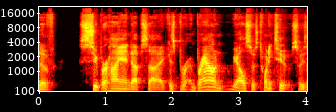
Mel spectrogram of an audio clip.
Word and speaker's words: Braun: It is hard to find, but a guy with that kind of like is Christian Brown, Christian Brown, spelled Braun, pronounced Brown.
